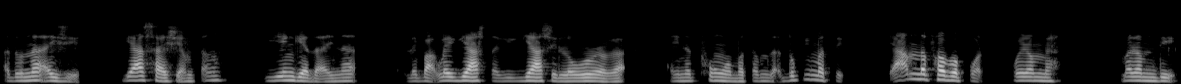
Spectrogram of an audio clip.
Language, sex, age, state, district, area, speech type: Manipuri, female, 30-45, Manipur, Kakching, rural, spontaneous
